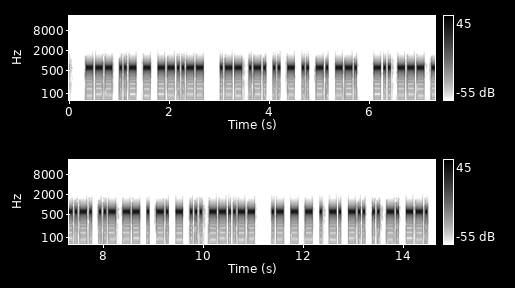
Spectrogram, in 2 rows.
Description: Morse code, heard as a keyed tone, about 25 wpm, 600 Hz. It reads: OUT, WRITING DOCUMENTS, ATTENDING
